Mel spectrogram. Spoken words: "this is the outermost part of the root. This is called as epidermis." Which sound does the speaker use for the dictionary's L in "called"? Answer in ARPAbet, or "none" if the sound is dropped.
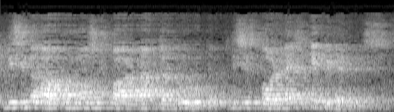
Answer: L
